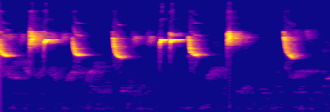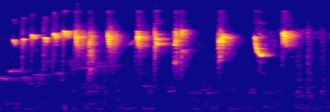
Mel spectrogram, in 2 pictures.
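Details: Noisy sunbird song meant to provoke other birds into singing: a rapid string of sharp, high, downslurred notes, broken once by a short pause, then a denser chattering run.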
